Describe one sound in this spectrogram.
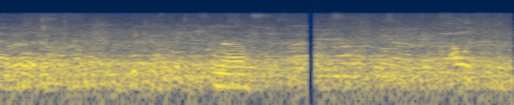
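A crowd of men and women chatters nearby, outdoors.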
